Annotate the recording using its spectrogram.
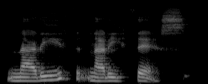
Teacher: make sure that that Z has a th sound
